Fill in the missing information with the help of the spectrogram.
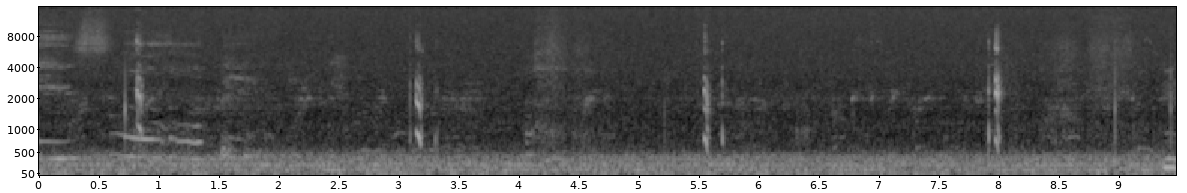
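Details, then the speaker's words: A tiny kitten weighing 5 pounds 15 ounces gives brief, squeaky hiccups at a steady rhythm over a low room hum. "And I'm so cute with the hiccups."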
